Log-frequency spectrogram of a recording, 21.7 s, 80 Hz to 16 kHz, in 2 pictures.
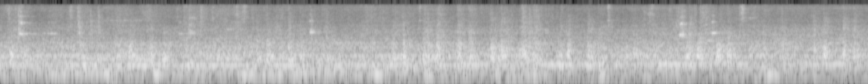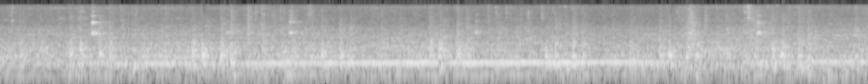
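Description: Running sound inside a Jōmō Electric Railway 700 series (ex-Keio 3000 series) electric train at speed: a steady rumble with wheels clicking over rail joints every couple of seconds, and a motor hum that rises slightly in pitch through the second half.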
